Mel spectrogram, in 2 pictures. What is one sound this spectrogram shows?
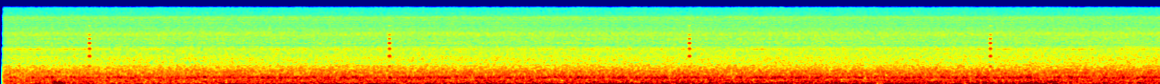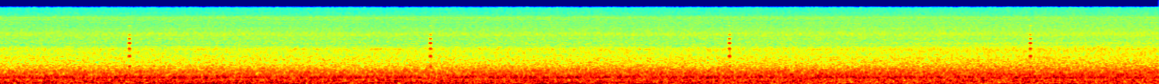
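A jet engine rumbles and whines steadily nearby.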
